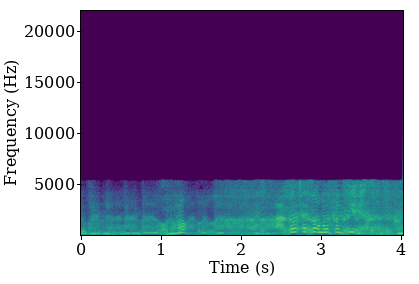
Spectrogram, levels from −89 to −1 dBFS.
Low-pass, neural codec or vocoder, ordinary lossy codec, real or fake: 5.4 kHz; codec, 16 kHz, 0.5 kbps, FreqCodec, smaller model; MP3, 32 kbps; fake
